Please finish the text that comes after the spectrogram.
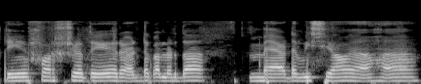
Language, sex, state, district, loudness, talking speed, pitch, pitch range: Punjabi, male, Punjab, Kapurthala, -15 LUFS, 140 wpm, 170 Hz, 165-175 Hz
